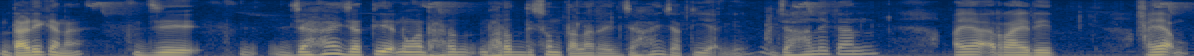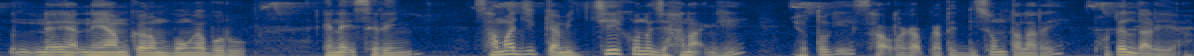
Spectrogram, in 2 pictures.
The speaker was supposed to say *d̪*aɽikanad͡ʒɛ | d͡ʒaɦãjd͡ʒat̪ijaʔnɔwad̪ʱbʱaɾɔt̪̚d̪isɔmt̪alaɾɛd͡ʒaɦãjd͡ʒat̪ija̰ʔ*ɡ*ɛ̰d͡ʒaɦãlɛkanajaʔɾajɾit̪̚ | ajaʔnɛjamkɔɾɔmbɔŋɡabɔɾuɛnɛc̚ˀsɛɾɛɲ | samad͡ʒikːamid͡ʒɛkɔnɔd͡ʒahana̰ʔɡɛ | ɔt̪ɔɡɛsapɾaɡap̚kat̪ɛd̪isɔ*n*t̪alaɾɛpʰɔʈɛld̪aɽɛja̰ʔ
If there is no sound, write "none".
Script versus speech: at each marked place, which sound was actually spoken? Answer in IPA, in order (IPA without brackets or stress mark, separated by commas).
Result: d̪, ɡ, m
